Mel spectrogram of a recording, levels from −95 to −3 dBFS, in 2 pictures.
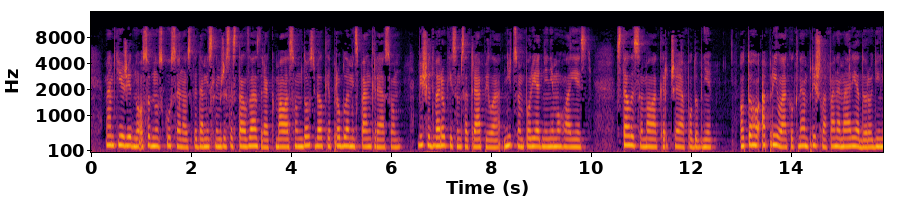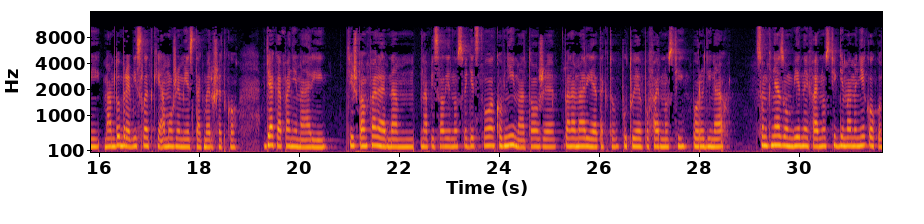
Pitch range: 195-220 Hz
